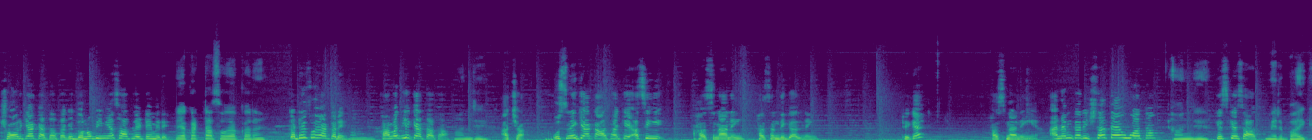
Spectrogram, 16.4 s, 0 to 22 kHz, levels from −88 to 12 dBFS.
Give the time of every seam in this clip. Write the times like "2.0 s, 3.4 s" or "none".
2.1 s, 5.6 s, 13.0 s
